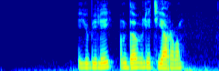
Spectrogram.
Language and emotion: Russian, neutral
